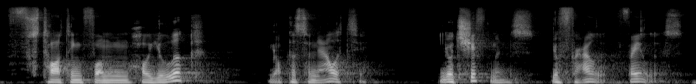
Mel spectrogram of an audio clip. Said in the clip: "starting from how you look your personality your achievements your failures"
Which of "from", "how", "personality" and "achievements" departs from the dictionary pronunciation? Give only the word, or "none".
achievements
